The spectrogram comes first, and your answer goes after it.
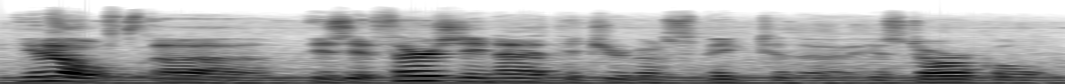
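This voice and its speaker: Seventy-ish guy agreeing along, a bit high, far from the mic with noise behind. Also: lively intonation, brisk. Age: 70s. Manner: agreeable, brief affirmations and questions. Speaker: porch conversation partner. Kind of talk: casual chat. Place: outdoors on a front porch. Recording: distant mic with background noise.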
